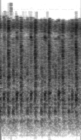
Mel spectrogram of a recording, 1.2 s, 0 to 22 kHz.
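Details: Nissan Cefiro with VQ20 engine: rapid, hard, loud metallic knock pulsing with every firing over a rough idle. The cause is not pinned down; the owner judges the engine beyond repair and advises replacing it.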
